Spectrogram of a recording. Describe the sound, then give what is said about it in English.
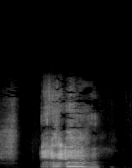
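A short intake of breath, then a single rough, voiced throat clearing from a tickly urge to cough, lasting under a second and fairly loud, with nothing else around it. “I need to cough, and it's like a tickle.”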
